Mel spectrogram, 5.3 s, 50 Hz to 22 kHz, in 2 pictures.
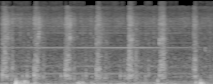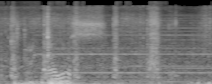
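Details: Brother DCP-T420w printer feeding paper after the gear noise fix: steady run of soft clunks roughly every half second with a mechanism whirr as paper pulls through; the feed sounds normal.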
